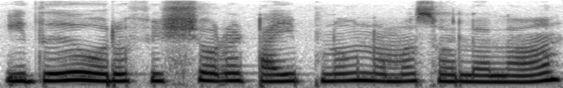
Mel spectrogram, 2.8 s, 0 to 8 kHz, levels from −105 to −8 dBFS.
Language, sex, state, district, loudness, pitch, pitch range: Tamil, female, Tamil Nadu, Nilgiris, -13 LUFS, 245 Hz, 235-255 Hz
